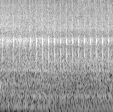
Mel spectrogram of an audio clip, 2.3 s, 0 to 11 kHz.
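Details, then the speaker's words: 1988 Saab 900 Turbo that sat a long time and was hard to start, running on external starter setup: sharp even ticking about eight per second over rough idle before it dies; bizarre mechanical tick, cause unknown. "look how well she's running though is it I mean she's running so well what is up with this girl you're kidding me there's still a sound"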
